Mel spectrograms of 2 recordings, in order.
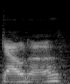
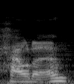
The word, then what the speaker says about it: Gouda: In English, Gouda is commonly pronounced as uh Gouda or sometimes Gouda. Gouda is like the way I hear it. But the Dutch is similar to who uh Gouda.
